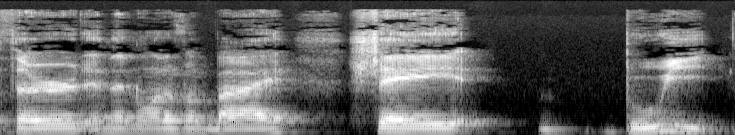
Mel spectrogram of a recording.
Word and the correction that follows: Buium: I think it's just Boom. – Boom. – Yeah, I'm pretty sure. – It's spelled B-U-I-U-M. So yeah.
